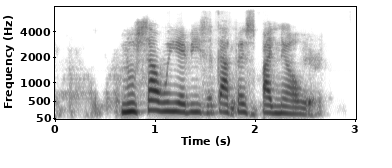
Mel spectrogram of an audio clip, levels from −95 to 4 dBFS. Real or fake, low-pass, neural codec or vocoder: fake; 7.2 kHz; codec, 16 kHz, 1 kbps, X-Codec, HuBERT features, trained on LibriSpeech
